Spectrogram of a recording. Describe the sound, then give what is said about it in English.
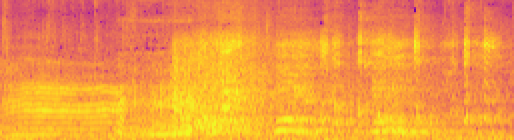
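After a brief vocal exclamation, a loud rush of gushing water surges up as a geyser erupts from a well, putting out a fuse, and keeps roaring and splashing for several seconds, with a few voices faintly mixed in. “A geyser of water erupted from the well and extinguished the fuse, stopping the explosion.”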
